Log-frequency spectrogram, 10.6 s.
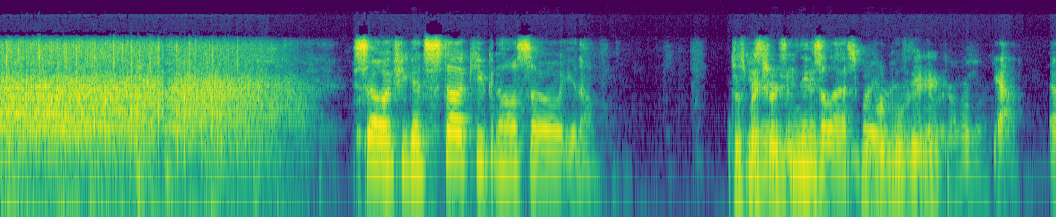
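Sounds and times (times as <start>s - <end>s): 
crowd applause: 0.0s - 3.2s
speech: 3.6s - 6.1s, 7.3s - 10.5s.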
